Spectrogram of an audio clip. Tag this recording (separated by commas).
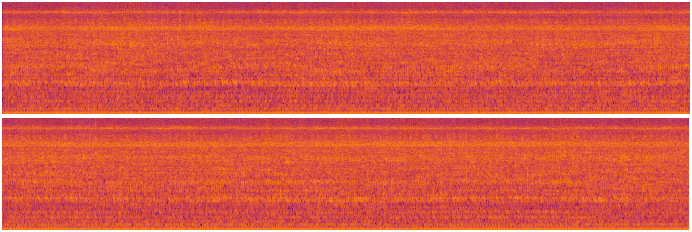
Boat, Vehicle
